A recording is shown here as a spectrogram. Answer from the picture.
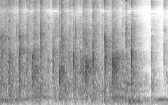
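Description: Applause: many hands clapping, dying away near the end.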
